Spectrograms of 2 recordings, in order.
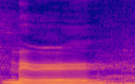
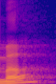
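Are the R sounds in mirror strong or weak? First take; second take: strong; weak. First: The R sounds are strong and rolled out. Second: The R sounds are soft and barely heard. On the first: The speaker calls it right. "It's pronounced mirror. Throw in as many R's as you feel like" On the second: The speaker calls it wrong. "Sorry, what? In, in, in the mirror?"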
